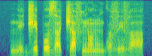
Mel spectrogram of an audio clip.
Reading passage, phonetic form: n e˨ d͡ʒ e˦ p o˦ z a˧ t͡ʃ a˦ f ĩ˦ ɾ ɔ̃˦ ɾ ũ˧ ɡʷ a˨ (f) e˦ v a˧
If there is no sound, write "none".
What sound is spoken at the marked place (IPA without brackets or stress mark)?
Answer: v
